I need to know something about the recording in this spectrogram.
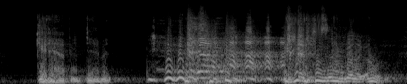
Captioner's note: laughter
